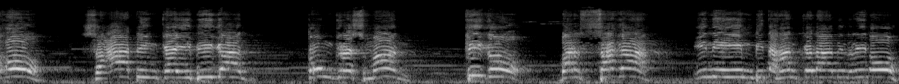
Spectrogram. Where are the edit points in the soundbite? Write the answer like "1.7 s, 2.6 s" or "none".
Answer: none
